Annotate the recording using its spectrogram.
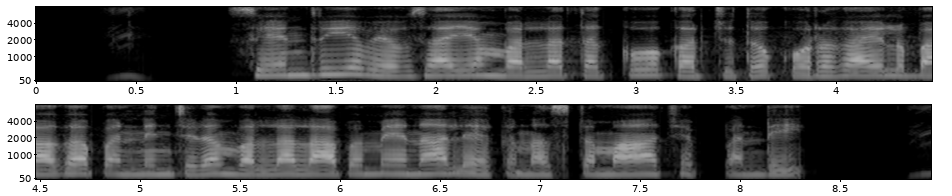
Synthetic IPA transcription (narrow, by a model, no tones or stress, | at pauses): seːnd̪ɾiːjɐʋjɐʋɐsaːjɐmʋɐlːɐt̪ɐkːuʋɐkɐɾt͡ʃut̪o̞ːkuɾɐɡaːjulubaːɡaːpɐɳːiɲt͡ʃɐɽɐmʋɐlːɐlaːbʱɐmɛːnaːlɛːkɐnɐsʈɐmaːt͡ʃɛpːɐɳɖi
